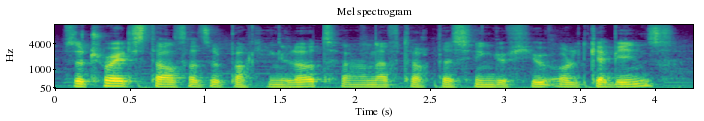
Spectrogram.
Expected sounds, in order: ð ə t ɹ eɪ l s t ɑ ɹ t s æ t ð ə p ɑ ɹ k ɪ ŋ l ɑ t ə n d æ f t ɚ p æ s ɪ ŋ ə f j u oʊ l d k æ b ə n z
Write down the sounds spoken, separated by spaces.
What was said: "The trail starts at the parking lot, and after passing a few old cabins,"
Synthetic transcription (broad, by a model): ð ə t ɹ eɪ l s t ɑ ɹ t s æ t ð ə p ɑ ɹ k ɪ ŋ l ɑ t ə n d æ f t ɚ p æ s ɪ ŋ ə f j u oʊ l d k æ b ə n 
